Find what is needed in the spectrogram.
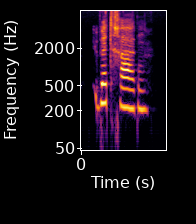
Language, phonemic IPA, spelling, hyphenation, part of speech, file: German, /ˌyːbərˈtraːɡən/, übertragen, über‧tra‧gen, verb / adjective, De-übertragen.ogg
- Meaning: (verb) 1. to transfer, transmit 2. to translate 3. to broadcast, televise 4. to hand over something to someone, entrust someone with something, confer a right on someone 5. to have a post-term birth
